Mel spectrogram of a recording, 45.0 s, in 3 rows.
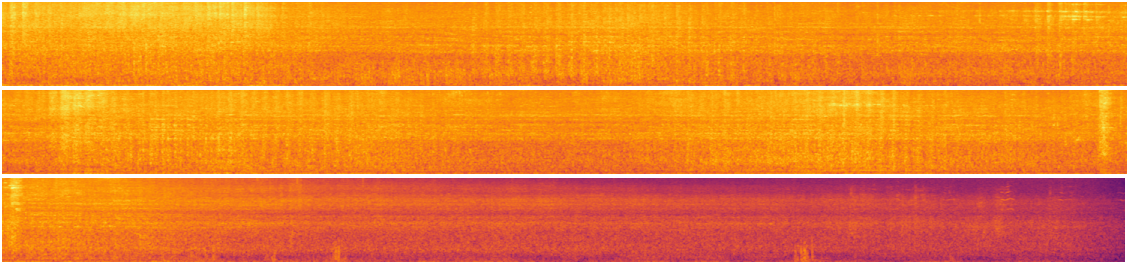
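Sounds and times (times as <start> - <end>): train wheels clattering over rails: 0.0 - 34.0.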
